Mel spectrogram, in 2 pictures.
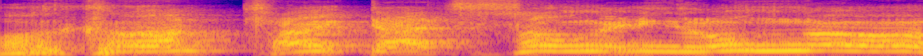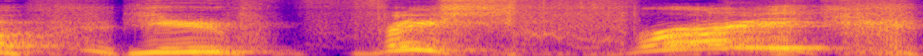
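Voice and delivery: all-out enraged, furious, high-pitched scream. Voicing a fishmonger who snaps at a neighbouring stall: screaming in anger. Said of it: "and he screams".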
